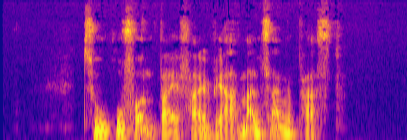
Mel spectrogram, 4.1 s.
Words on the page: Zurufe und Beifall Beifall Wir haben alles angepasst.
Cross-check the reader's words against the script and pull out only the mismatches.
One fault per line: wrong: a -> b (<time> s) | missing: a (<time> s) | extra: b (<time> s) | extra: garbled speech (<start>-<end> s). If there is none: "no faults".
missing: Beifall (2.1 s)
